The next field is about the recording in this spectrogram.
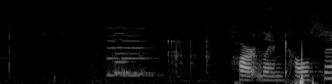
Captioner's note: buzzer dings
